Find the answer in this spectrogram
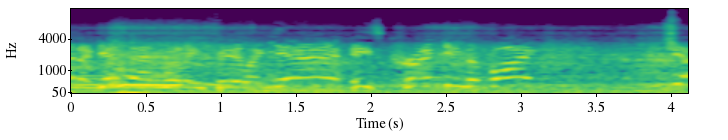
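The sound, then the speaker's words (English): Someone imitates a revving motorbike with their voice, a buzzing engine tone that repeatedly surges up and drops back down, fairly loud over a steady noisy background. “Revving, bro. Revving the bike. He's cranking it.”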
